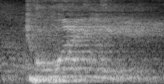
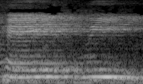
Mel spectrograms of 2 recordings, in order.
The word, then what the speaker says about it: Kaylee: mess with me liar kawaii is there a kawaii here do you mean kaylee it's pronounced k lee you want to go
